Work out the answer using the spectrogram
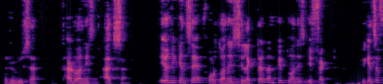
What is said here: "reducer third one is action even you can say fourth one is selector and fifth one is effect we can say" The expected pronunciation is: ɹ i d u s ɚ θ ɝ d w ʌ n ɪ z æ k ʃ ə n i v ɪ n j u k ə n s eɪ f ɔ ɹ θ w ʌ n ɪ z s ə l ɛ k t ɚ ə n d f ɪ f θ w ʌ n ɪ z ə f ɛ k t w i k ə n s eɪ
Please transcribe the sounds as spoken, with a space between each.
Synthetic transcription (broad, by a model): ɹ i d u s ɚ t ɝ d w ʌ n ɪ z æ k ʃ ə n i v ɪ n j u k ə n s eɪ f ɔ ɹ t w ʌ n ɪ z s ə l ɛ k t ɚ ə n d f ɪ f t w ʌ n ɪ z ə f ɛ k t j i k ə n s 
